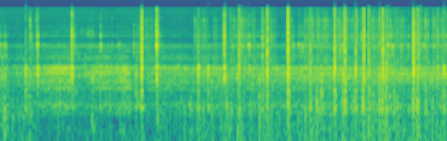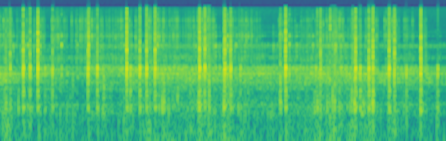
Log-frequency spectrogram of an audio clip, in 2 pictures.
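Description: A bicycle rattles and clatters over a rough, stony trail.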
